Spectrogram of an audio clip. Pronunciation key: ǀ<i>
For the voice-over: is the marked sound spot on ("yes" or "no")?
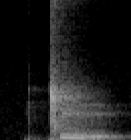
no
